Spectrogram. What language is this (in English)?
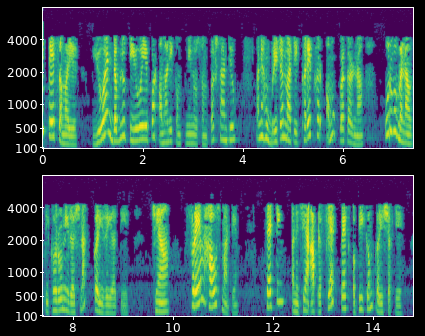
Gujarati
